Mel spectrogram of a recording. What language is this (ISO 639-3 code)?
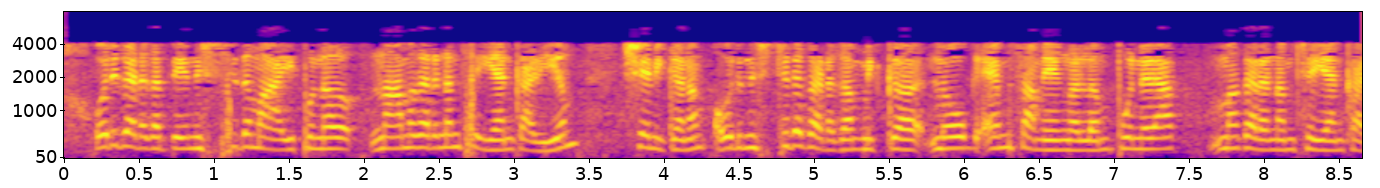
mal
